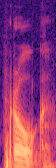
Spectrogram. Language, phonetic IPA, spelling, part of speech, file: Polish, [pruk], próg, noun, Pl-próg.ogg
